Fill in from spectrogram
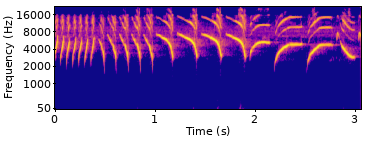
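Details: Canary song with quick repeated downward-sweeping chirps that slow into longer whistled sweeps, some rising, all high and clear.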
